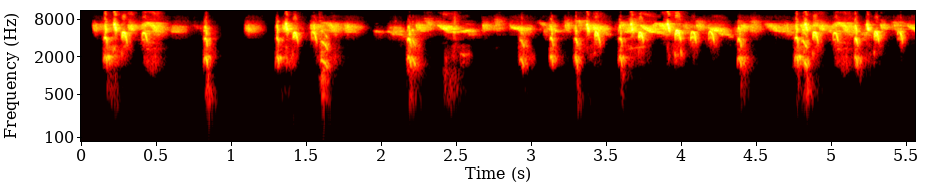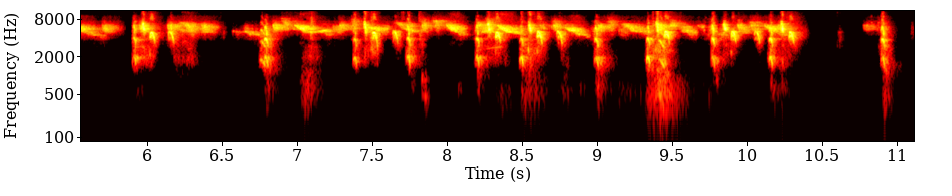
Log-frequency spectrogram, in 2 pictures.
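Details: Orange-cheeked Waxbill (Estrilda melpoda) keeping up lively, high-pitched twittering for about ten seconds, chirps tumbling over one another, ending with a lone tweet after a gap.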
